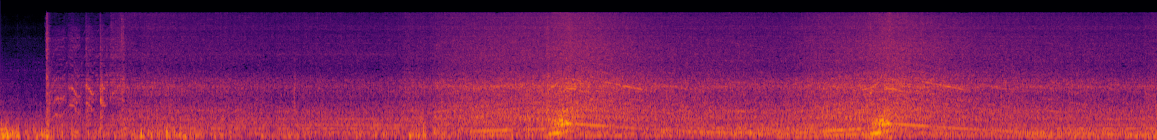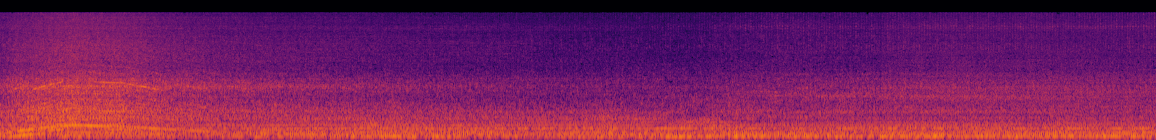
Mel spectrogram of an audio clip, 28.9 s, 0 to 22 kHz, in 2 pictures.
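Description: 2012 Holden Commodore engine idling steadily, blipped three times. Each rev rises and falls back to idle, about 7, 11 and 15 seconds in, and the third is slower and longer.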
